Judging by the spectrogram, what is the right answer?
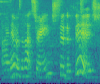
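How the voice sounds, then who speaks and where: A woman with a high-pitched voice leads an interactive picture-book reading for small children. She asks simple questions and affirms the answers. The recording is roomy and distant, with clear noise behind her. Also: expressive, normal speed, fairly bright tone. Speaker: student teacher reading aloud to kindergarten children. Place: echoey indoor room with children. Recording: roomy, noisy, distant microphone.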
